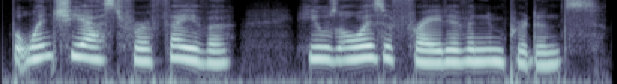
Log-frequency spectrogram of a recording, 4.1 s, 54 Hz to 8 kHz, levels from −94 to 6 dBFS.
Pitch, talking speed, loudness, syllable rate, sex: 225 Hz, 205 wpm, -17 LUFS, 5.8 syllables/s, female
